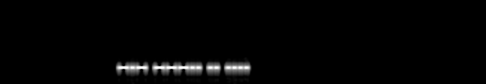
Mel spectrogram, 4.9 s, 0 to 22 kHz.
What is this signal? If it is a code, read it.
Morse code, heard as a keyed tone, about 40 wpm, 700 Hz. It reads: K8IH
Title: USA Call Signs - 4 Characters - Repeated 2x - 40wpm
